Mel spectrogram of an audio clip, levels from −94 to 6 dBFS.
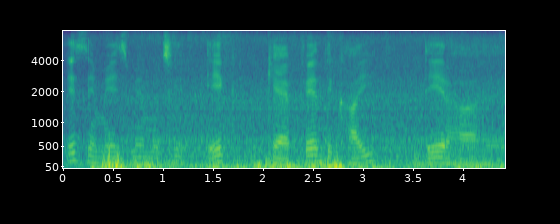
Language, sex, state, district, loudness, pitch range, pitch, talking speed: Hindi, male, Madhya Pradesh, Katni, -19 LUFS, 95-120 Hz, 105 Hz, 135 wpm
